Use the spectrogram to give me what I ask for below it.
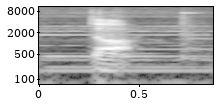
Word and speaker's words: だ: So this is a ta with dakuten, so it is pronounced as da.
